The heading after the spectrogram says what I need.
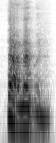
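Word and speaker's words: ثعلبٌ: Tha'labun.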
